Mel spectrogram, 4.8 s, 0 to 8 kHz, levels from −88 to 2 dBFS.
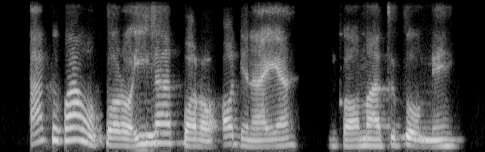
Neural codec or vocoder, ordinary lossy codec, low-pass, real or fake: codec, 16 kHz, 1 kbps, X-Codec, HuBERT features, trained on general audio; Opus, 16 kbps; 7.2 kHz; fake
